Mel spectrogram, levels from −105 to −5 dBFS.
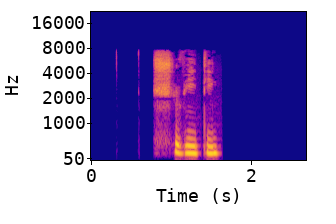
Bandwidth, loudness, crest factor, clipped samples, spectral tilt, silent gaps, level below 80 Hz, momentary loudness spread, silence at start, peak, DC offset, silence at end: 7.8 kHz; -20 LUFS; 18 dB; under 0.1%; -5 dB/octave; none; -68 dBFS; 6 LU; 0.8 s; -6 dBFS; under 0.1%; 1.1 s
